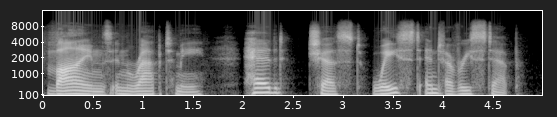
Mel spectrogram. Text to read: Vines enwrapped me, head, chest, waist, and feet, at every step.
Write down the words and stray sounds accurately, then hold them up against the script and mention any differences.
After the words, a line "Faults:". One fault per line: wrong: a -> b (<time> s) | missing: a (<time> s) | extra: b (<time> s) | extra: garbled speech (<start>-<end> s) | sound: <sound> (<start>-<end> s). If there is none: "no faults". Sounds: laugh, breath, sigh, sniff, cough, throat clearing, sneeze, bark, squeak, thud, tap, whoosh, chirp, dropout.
Vines enwrapped me, head, chest, waist, and every step.
Faults:
missing: feet at (4.0 s)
